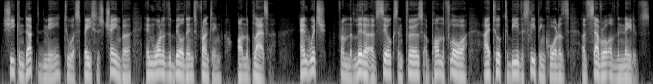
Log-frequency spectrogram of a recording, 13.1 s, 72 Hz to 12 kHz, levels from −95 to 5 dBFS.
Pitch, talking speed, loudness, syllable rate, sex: 120 Hz, 185 wpm, -19 LUFS, 5.0 syllables/s, male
